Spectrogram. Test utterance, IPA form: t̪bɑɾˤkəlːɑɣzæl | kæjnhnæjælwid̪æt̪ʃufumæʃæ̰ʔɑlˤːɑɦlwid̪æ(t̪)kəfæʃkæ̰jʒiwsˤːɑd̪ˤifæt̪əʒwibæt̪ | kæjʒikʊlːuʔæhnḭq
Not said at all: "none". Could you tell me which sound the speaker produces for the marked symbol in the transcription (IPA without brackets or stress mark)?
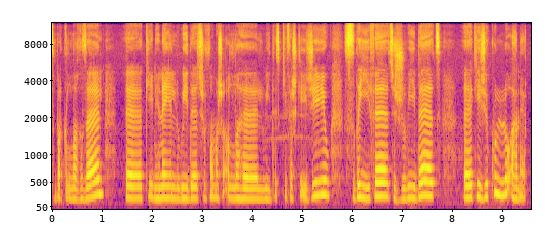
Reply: t̪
